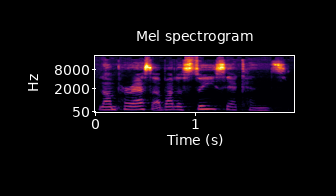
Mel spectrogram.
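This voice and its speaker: A woman who speaks English as a second language, presenting a product tutorial in a halting, step-by-step way. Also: medium pitch, a little mellow. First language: not English. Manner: halting, step-by-step delivery with non-native phrasing.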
